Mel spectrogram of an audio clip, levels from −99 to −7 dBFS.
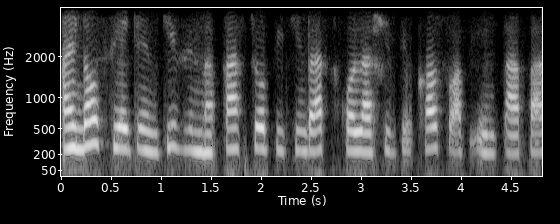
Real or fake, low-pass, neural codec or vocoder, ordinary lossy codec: fake; 3.6 kHz; codec, 16 kHz, 0.8 kbps, ZipCodec; Opus, 32 kbps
